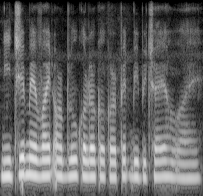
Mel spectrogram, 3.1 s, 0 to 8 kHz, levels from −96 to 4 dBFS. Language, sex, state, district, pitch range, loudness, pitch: Hindi, female, Arunachal Pradesh, Papum Pare, 195-205 Hz, -15 LUFS, 200 Hz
